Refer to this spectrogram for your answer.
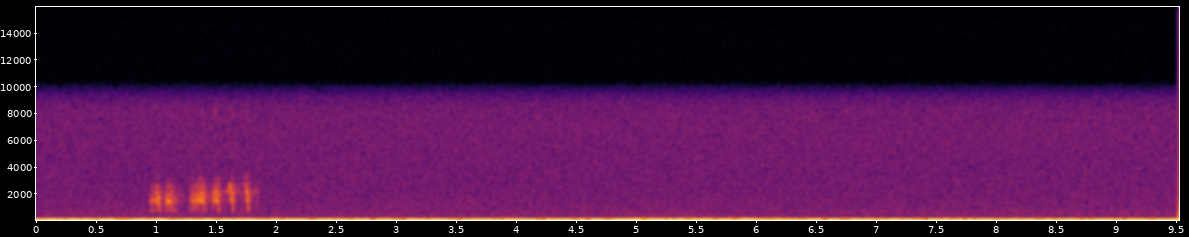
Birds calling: Band-rumped Storm-Petrel (Hydrobates castro)

